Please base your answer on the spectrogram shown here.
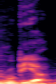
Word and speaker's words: rupiah: We were converting in our head and on the phone the rupiah or the rupaya. People pronounce it different ways, but they generally pronounce it rupiah.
